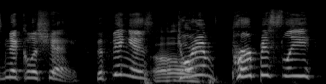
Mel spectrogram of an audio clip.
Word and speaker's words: Lachey: Also yesterday, I fucking said Nick Lassie. Lassie? What'd you say? Nick So Lachey. Jordan- Lachey? No, I know it's Nick Lachey.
